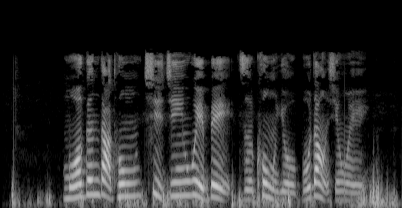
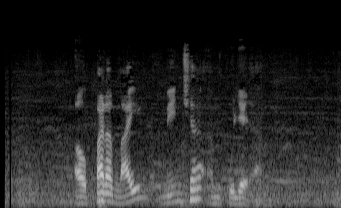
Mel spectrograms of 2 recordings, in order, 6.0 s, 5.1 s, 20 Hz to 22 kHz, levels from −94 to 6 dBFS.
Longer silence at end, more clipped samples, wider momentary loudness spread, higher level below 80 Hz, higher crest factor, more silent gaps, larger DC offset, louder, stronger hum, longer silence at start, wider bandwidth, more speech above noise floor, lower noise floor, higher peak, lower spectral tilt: about the same, 0.05 s vs 0 s; neither; second, 16 LU vs 26 LU; first, -48 dBFS vs -62 dBFS; about the same, 18 dB vs 22 dB; neither; neither; first, -25 LUFS vs -28 LUFS; neither; about the same, 0.2 s vs 0.2 s; about the same, 8.2 kHz vs 9 kHz; about the same, 22 dB vs 22 dB; about the same, -47 dBFS vs -50 dBFS; first, -6 dBFS vs -10 dBFS; about the same, -5 dB/octave vs -6 dB/octave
